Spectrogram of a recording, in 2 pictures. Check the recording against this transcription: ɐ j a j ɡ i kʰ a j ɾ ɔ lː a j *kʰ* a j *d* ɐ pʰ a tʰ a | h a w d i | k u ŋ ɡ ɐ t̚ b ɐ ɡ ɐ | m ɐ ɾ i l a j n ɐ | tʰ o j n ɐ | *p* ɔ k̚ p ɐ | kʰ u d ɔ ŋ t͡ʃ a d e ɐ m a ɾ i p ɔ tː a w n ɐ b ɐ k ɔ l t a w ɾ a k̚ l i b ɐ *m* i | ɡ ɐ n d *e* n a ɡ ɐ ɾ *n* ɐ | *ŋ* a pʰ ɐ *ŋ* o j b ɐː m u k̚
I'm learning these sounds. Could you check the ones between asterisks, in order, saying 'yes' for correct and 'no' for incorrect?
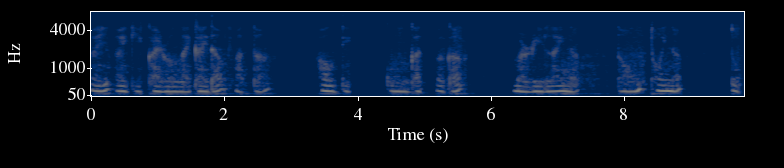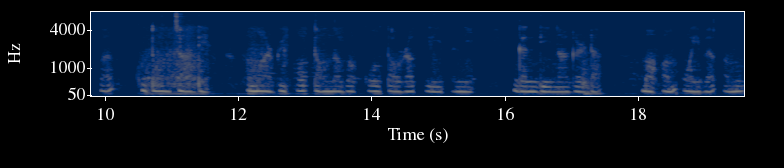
yes, yes, no, no, no, no, no, no

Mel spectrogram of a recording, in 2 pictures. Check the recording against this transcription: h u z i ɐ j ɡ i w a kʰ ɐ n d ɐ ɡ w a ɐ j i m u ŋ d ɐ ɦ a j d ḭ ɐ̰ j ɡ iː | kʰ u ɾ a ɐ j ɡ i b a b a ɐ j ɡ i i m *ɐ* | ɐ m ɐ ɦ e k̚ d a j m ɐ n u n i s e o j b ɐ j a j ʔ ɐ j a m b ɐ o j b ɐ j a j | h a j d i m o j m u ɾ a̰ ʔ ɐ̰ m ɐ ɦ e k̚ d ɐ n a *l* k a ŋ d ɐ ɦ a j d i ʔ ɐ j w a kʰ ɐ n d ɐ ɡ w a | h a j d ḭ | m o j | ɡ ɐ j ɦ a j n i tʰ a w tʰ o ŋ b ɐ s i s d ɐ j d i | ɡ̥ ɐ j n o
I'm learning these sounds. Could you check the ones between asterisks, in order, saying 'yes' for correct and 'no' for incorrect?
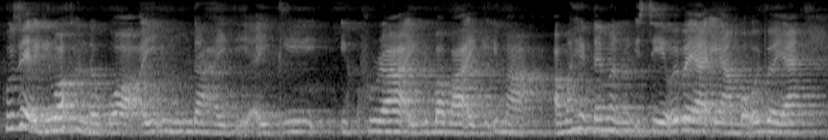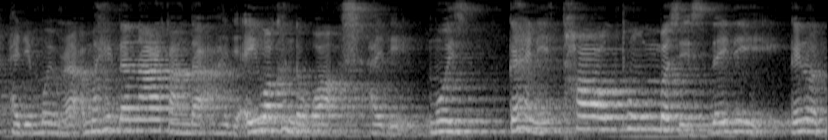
no, no

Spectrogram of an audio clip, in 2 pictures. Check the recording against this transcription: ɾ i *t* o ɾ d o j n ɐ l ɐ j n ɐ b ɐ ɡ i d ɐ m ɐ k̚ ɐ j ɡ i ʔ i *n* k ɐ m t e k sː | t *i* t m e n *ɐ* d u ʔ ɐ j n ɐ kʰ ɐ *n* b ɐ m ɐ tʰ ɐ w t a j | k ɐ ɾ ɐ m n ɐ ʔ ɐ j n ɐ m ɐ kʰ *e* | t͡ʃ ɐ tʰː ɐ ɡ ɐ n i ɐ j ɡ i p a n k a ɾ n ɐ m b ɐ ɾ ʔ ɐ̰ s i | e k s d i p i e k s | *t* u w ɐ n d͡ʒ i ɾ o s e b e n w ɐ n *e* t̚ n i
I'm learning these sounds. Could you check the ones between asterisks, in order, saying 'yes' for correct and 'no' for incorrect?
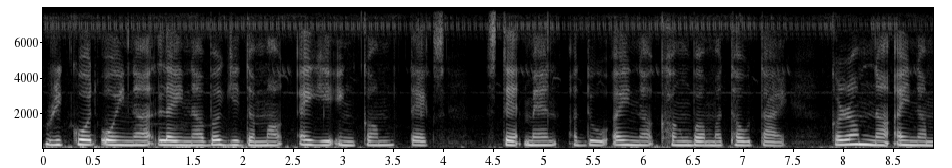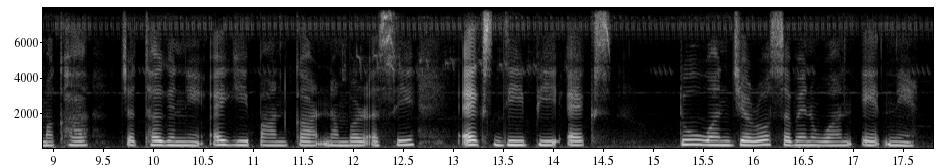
no, no, no, yes, no, no, yes, yes

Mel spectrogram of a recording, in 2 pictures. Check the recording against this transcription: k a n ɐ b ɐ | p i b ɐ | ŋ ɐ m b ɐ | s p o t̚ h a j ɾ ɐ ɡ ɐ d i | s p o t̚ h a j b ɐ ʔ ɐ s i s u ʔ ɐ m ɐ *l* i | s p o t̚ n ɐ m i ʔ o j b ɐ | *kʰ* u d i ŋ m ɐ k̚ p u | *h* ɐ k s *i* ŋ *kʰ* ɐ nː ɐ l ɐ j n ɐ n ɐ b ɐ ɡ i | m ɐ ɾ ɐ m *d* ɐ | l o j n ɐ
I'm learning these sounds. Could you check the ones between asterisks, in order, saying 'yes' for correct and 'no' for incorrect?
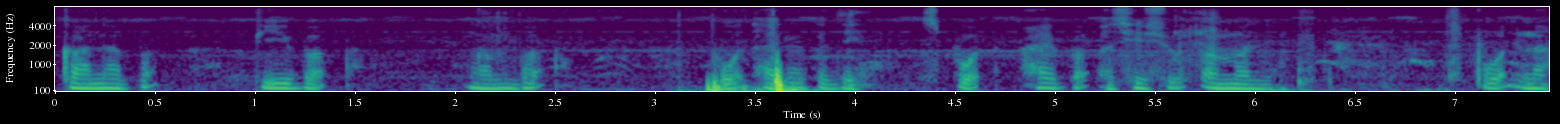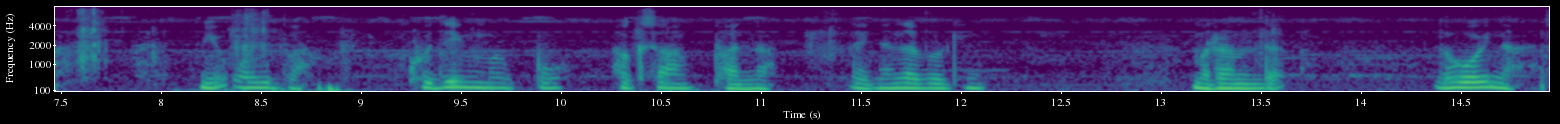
yes, yes, yes, no, no, yes

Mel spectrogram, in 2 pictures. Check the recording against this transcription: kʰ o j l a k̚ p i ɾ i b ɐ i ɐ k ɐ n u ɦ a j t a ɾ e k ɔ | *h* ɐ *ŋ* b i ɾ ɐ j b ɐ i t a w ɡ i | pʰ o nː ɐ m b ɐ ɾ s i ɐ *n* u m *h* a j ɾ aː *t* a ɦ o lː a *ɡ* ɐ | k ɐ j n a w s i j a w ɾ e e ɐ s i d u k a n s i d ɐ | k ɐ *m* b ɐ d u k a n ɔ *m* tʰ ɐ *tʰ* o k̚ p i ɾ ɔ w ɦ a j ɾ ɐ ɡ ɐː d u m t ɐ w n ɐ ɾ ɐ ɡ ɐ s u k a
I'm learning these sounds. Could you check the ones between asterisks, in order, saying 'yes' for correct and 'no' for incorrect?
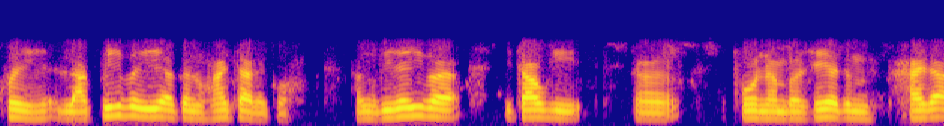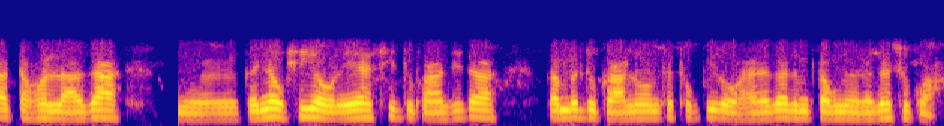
yes, yes, no, yes, yes, yes, yes, yes, yes

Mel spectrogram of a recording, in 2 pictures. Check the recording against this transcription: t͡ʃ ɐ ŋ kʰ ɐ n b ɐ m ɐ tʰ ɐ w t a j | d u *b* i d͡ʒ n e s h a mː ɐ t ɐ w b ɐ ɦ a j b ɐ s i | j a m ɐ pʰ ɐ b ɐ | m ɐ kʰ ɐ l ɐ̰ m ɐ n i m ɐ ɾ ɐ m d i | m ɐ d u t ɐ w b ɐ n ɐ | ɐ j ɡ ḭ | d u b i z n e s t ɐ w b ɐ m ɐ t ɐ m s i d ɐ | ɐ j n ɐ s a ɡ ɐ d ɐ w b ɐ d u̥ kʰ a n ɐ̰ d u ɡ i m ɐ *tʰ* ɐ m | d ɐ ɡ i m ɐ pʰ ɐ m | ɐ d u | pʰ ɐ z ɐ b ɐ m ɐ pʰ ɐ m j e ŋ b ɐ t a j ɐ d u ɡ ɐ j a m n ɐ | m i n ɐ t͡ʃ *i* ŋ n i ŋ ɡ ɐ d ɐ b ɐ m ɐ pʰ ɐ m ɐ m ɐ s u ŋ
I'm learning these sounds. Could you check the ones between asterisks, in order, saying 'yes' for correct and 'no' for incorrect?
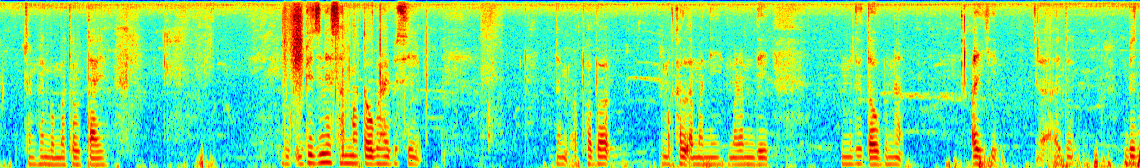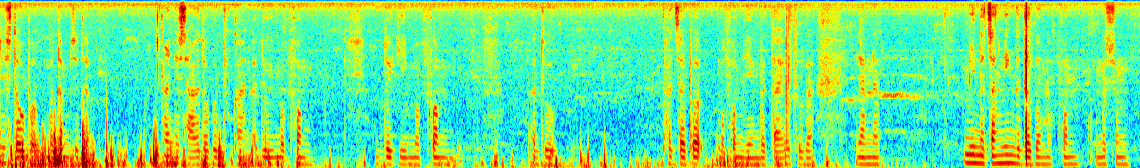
yes, no, no

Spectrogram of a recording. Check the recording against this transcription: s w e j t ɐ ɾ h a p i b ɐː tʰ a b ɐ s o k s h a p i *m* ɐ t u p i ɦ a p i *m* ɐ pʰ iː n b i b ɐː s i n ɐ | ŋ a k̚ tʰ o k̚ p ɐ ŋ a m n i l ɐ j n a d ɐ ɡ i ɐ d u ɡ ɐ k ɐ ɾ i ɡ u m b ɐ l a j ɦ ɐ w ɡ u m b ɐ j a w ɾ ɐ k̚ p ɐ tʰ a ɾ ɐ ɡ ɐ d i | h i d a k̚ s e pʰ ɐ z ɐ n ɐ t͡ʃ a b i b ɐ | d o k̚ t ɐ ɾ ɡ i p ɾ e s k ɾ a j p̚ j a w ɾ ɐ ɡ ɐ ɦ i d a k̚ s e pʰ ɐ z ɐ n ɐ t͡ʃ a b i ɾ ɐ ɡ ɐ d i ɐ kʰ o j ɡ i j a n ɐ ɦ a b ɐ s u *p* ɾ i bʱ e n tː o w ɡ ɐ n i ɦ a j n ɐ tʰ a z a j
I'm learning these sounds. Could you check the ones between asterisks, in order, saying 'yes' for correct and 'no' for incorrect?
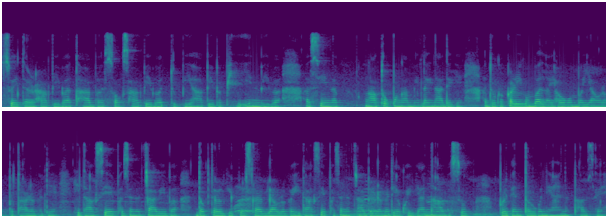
no, no, yes

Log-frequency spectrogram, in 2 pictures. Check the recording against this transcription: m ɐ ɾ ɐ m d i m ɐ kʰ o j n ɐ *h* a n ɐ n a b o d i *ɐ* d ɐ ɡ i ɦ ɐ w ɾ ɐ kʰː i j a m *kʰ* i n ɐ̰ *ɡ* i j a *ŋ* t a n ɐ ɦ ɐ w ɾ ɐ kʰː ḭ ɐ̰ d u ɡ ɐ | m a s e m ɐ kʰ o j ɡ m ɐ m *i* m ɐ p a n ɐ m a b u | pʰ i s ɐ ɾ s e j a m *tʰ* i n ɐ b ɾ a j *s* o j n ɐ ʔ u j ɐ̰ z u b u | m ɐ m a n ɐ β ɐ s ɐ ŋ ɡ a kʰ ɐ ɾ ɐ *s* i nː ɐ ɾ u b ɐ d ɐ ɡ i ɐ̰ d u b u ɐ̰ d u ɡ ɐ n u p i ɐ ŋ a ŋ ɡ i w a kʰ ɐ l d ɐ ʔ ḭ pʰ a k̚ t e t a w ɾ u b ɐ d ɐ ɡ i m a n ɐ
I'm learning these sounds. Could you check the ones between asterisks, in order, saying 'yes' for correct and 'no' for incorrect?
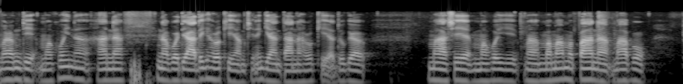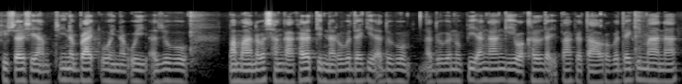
yes, no, no, yes, no, no, yes, no, no

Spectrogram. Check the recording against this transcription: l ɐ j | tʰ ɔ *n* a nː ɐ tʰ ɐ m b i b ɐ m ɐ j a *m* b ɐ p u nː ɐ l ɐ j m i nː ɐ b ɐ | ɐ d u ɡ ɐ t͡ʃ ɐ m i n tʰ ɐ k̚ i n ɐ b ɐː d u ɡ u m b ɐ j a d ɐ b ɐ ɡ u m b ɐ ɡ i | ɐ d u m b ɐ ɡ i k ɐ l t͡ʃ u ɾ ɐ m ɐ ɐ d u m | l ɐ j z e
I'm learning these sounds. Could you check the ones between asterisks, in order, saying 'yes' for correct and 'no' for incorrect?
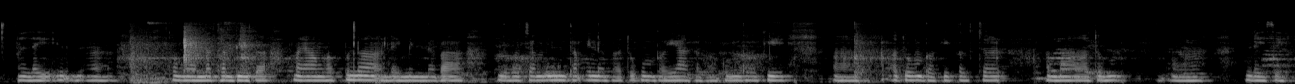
no, no

